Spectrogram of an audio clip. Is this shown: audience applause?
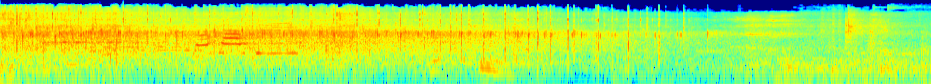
yes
